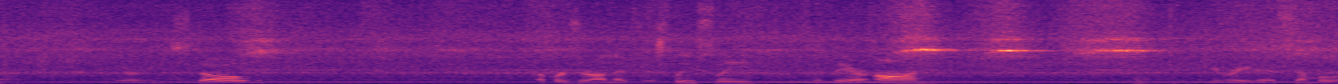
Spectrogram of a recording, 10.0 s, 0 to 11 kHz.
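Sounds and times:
mechanical whirring hum: 0.0 - 10.0.

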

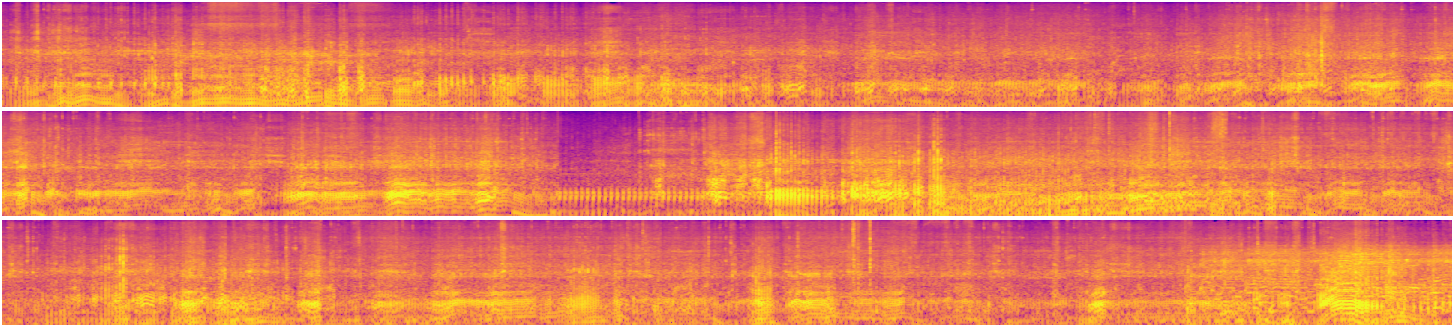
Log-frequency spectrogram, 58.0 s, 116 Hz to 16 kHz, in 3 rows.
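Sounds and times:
bike knocking and rattling: 0.0 - 58.0
dirt bike engine revving: 0.0 - 58.0.

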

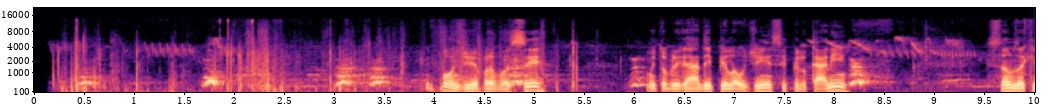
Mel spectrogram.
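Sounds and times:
dog barking: 0.4 - 0.7, 1.7 - 2.0, 3.0 - 3.7, 4.7 - 5.2, 6.0 - 6.3, 8.1 - 8.6.

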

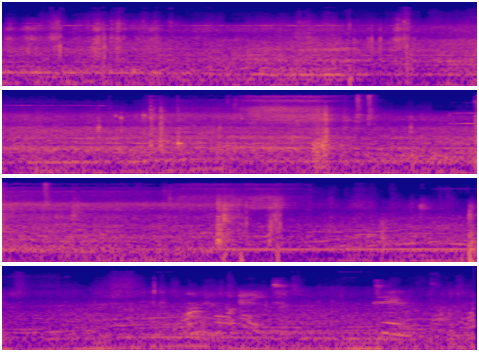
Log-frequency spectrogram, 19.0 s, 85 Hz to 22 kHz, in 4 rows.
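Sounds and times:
bus engine running: 0.0 - 19.0.

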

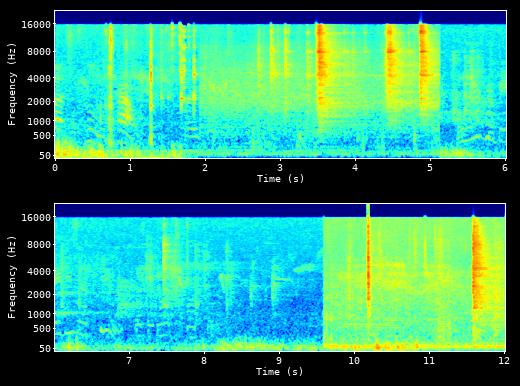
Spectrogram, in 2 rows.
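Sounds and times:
knocks on metal gate: 2.7 - 5.6, 11.6 - 12.0.

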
